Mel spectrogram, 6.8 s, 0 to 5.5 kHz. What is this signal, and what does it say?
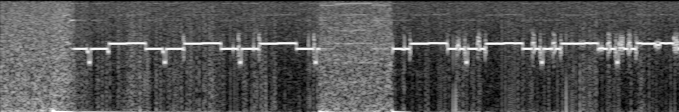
SSTV (slow-scan television), PD 180.
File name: iss 14h24 utc 145mhz800 sstv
